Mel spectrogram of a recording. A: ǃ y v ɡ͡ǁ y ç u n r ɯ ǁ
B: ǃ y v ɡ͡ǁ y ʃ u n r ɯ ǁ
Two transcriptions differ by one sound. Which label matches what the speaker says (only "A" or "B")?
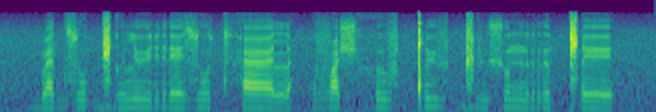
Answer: B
